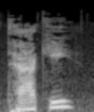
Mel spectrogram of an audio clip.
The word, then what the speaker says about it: Tachai: Thailand has closed how do you pronounce this? Tashi? – Yeah, T-A-C-H-A-I.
